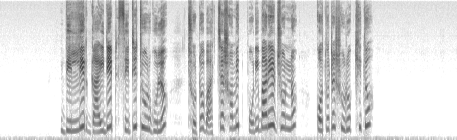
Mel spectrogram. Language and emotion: Bengali, fearful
